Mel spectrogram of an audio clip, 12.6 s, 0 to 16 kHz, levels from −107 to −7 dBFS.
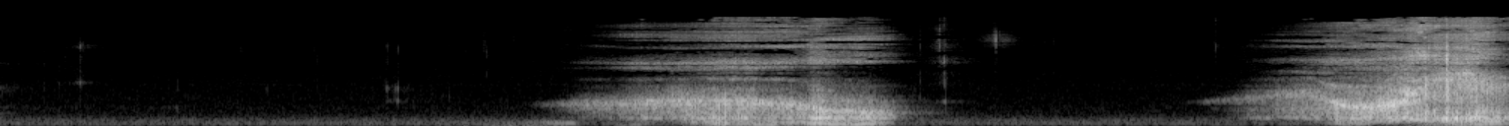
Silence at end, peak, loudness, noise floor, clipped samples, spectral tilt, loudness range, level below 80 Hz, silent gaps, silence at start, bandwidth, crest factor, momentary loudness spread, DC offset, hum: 0 s; -8 dBFS; -32 LUFS; -78 dBFS; under 0.1%; -4 dB/octave; 18 LU; -56 dBFS; none; 4.7 s; 9.6 kHz; 30 dB; 21 LU; under 0.1%; none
